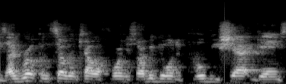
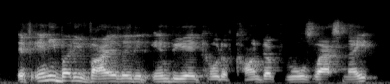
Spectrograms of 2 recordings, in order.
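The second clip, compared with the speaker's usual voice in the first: ordinary talk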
